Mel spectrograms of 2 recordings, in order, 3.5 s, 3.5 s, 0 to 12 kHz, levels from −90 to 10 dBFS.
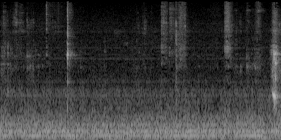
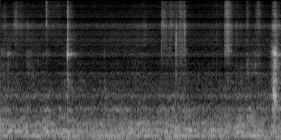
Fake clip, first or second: second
